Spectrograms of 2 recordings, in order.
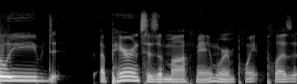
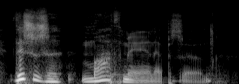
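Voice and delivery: calm public radio host voice with swooping pitch; 2 semitones lower than usual. Co-host introducing an episode, in an NPR voice. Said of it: "I'm doing my NPR voice".

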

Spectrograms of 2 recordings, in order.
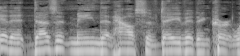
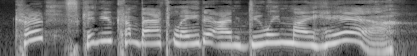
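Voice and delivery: put-on very high, elderly lady voice; 11 semitones higher than usual. Speaker knocks at a ninety-something woman's door and she answers; imitating an elderly woman. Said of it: "with that same voice, only a little older".

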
